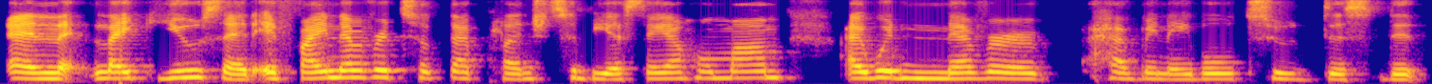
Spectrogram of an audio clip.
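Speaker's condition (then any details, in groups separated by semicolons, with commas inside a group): Stuttering; long-standing, has always tended to stay quiet because of it; stutters while talking on podcast, gave first workshop a week ago; word and part-word repetitions, entre- entrepreneur; host says stutter barely noticed; repeated sounds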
